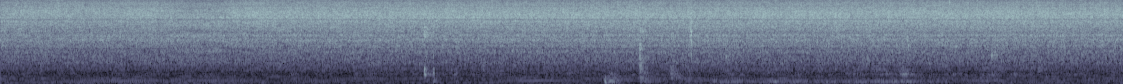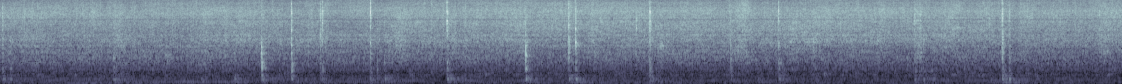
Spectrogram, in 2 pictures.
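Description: Chicken pieces frying in oil in a pan, a steady sizzle. From a little past halfway, sharp clicks and knocks join in as a spatula stirs and turns the meat against the pan.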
